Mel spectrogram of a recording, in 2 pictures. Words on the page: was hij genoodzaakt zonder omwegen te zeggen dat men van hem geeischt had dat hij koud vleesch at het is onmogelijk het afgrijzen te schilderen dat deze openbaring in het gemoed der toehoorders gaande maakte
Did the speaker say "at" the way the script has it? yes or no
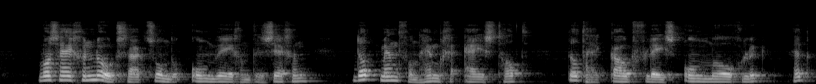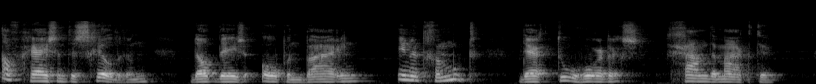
no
